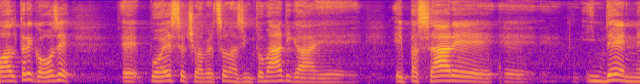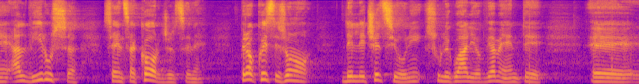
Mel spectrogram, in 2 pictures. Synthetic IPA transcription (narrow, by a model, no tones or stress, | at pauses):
alt̪ɾekɔːze | pwɔɛsːert͡ʃiunapersoːnas̬int̪omaːt̪ikaeː | pːasːaːɾe | ind̪ɛnːealviːɾussɛnt̪saːkːɔrd͡ʒersene | peɾɔkːwest̪es̬oːno | d̪elːeːt͡ʃːet̪sːjoːnisulːekwaːliovːjament̪e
